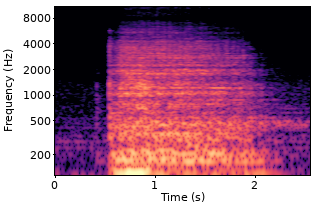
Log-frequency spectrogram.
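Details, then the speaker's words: Mytec electric fan switching on with a loud low hum and harsh scraping, blades barely turning; the motor shaft shifts forward, and the rotor or the blade hub may have come loose. "Lo que pasa es que cuando lo prendo hace un ruido y apenas se mueven las aspas y pues no gira."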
